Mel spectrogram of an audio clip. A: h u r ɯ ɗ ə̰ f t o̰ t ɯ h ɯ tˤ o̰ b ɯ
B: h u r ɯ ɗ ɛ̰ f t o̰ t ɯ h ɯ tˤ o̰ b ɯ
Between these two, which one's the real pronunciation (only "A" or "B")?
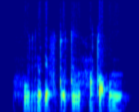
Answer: B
